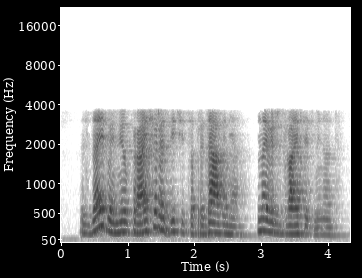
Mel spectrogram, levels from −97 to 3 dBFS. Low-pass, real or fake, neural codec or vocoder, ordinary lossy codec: 3.6 kHz; real; none; AAC, 24 kbps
